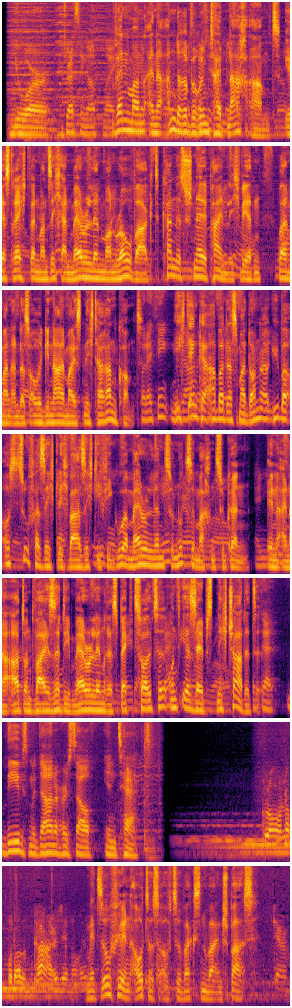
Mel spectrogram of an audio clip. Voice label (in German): doku mix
